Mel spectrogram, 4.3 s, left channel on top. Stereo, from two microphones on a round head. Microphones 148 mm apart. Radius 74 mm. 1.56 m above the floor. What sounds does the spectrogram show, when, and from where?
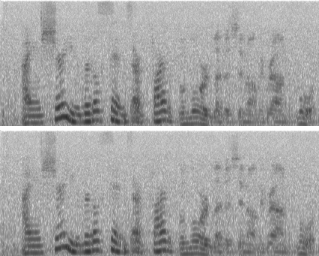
0.3 s a woman speaking: 20° left (ahead or behind), 1.2 m
2.4 s a man speaking: 10° left (ahead or behind), 3 m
